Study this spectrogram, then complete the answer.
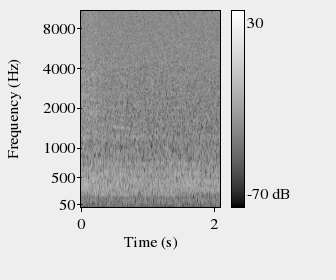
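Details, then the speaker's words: Bench power supply's small cooling fan speeding up as an old 40-year-old Weller temperature-controlled soldering iron draws 50 W: steady airy whoosh, smooth with no ticking or rattle; normal. "fan that is going to higher speed when I'm consuming the 50 watt for this soldering."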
